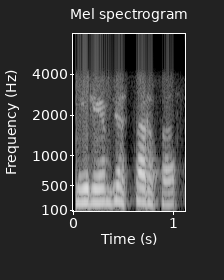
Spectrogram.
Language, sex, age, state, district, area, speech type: Telugu, male, 18-30, Telangana, Jangaon, rural, conversation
